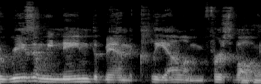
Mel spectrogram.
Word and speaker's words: Cle Elum: Cleellum. That's how you pronounce it.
